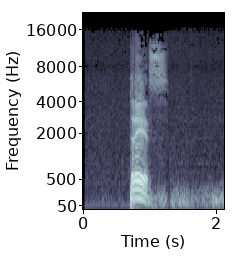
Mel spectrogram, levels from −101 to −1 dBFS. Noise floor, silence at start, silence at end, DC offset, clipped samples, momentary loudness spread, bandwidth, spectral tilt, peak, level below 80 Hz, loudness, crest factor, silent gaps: -54 dBFS; 0.7 s; 0 s; under 0.1%; under 0.1%; 25 LU; 16 kHz; -4 dB/octave; -6 dBFS; -48 dBFS; -18 LUFS; 16 dB; none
